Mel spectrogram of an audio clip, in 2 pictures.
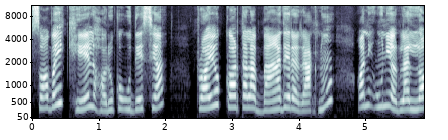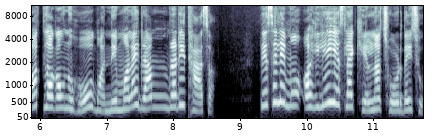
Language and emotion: Nepali, disgusted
